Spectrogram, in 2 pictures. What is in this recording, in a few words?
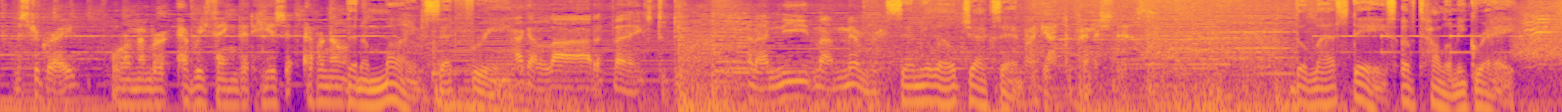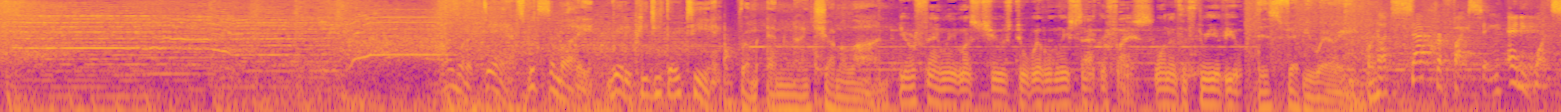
trailer men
